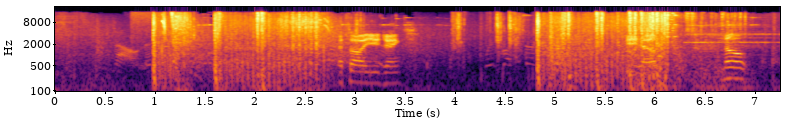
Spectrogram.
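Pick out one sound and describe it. Automatic gunfire rattles in loud bursts.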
